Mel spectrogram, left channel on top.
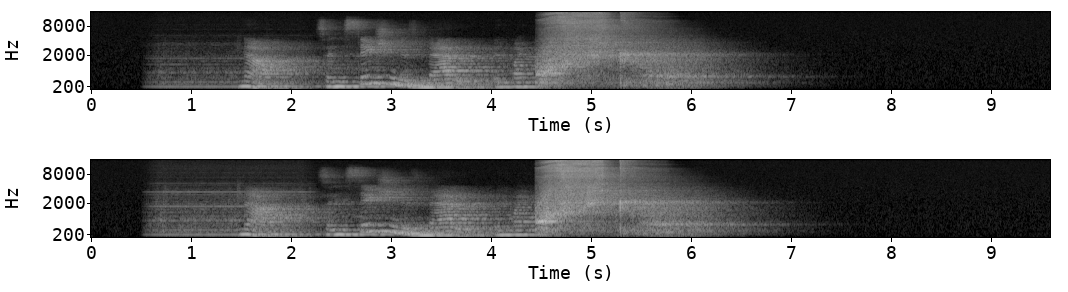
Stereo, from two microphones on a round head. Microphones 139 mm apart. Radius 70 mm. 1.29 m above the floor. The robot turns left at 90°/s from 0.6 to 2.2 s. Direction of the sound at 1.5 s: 175° left.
